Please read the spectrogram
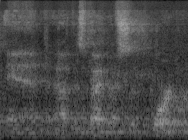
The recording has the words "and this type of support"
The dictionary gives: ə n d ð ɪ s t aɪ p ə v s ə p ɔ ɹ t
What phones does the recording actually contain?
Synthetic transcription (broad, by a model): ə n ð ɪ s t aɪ ə s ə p ɔ ɹ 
